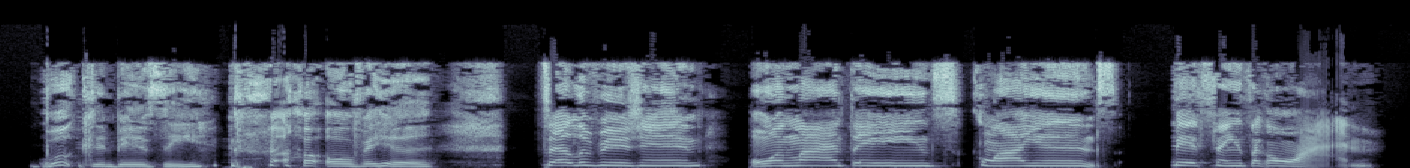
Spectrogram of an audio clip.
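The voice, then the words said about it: Poor fake Trinidadian Jamaican accent. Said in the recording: “That's my fake Trini, Jamaican, whatever accent. It was horrible”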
